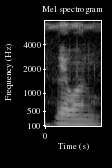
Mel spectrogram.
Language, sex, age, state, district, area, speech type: Santali, male, 45-60, Odisha, Mayurbhanj, rural, spontaneous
